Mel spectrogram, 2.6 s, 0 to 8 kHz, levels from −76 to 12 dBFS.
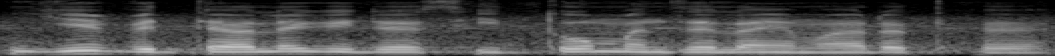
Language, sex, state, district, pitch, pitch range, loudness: Hindi, male, Uttar Pradesh, Lucknow, 120 Hz, 115-130 Hz, -16 LUFS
